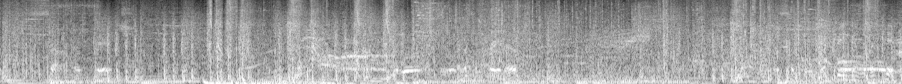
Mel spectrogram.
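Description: Rapid bursts of gunfire from a Jakobs-part gun with ricocheting critical hits in the Borderlands video game, dense and continuous throughout, with speech mixed in.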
